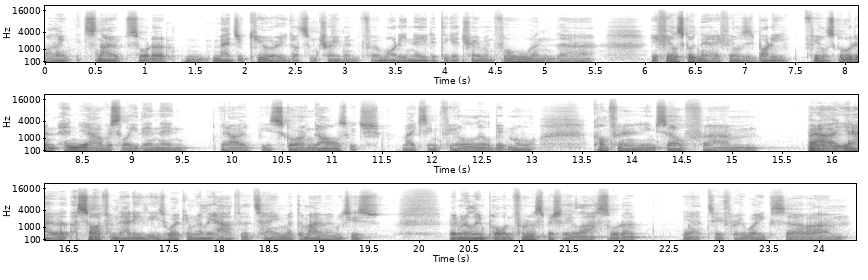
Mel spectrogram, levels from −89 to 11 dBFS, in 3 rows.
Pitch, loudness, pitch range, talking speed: 85 Hz, -39 LUFS, 85-95 Hz, 225 wpm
